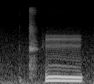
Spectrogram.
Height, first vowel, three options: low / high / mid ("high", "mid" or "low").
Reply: high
